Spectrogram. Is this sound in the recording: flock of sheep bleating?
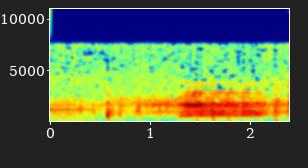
yes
